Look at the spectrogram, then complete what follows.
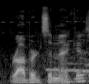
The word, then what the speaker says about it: Robert Zemeckis: there he worked with Robert Zemeckis it's how you say it Robert Zemeckis yeah yeah he did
